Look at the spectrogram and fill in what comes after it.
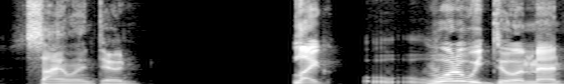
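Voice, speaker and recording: Loud and animated, the voice has a bright, sharp tone and very wide pitch swings. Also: man. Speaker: gaming streamer. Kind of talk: casual live-stream chat.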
